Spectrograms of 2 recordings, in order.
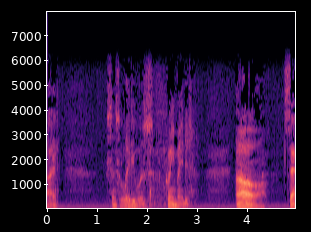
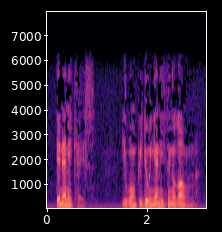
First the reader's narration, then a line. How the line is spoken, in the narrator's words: she said firmly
